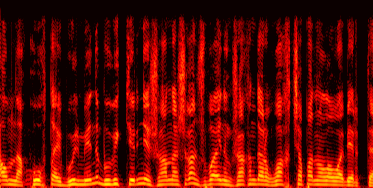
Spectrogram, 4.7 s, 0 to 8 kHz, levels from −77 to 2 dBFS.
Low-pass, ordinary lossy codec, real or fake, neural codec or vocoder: 7.2 kHz; Opus, 64 kbps; real; none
